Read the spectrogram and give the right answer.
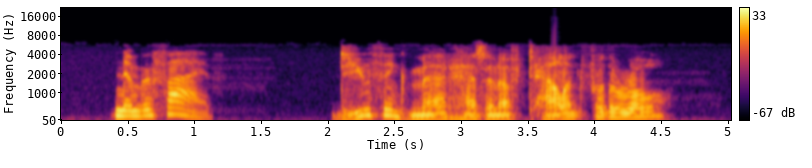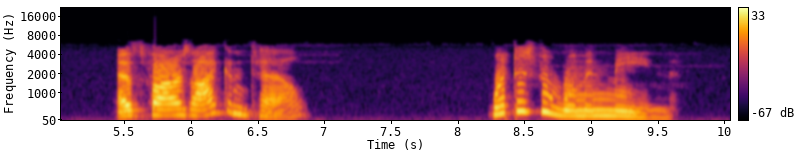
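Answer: She thinks Matt has enough talent, but she isn't sure.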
